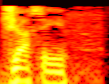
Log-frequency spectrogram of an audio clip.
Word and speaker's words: Jussie: It's pronounced Jussie.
